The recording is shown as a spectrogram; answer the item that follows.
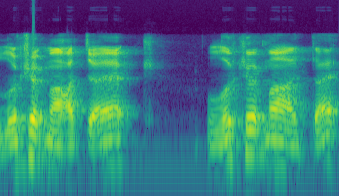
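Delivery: loud, very slow, drawn-out cheering. Retelling a movie scene, quoting a character in Fat Bastard voice. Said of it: "I'm doing a fat bastard Austin Powers impression".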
